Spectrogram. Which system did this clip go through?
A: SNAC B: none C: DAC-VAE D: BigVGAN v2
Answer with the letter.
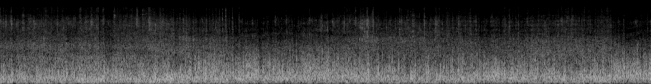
B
